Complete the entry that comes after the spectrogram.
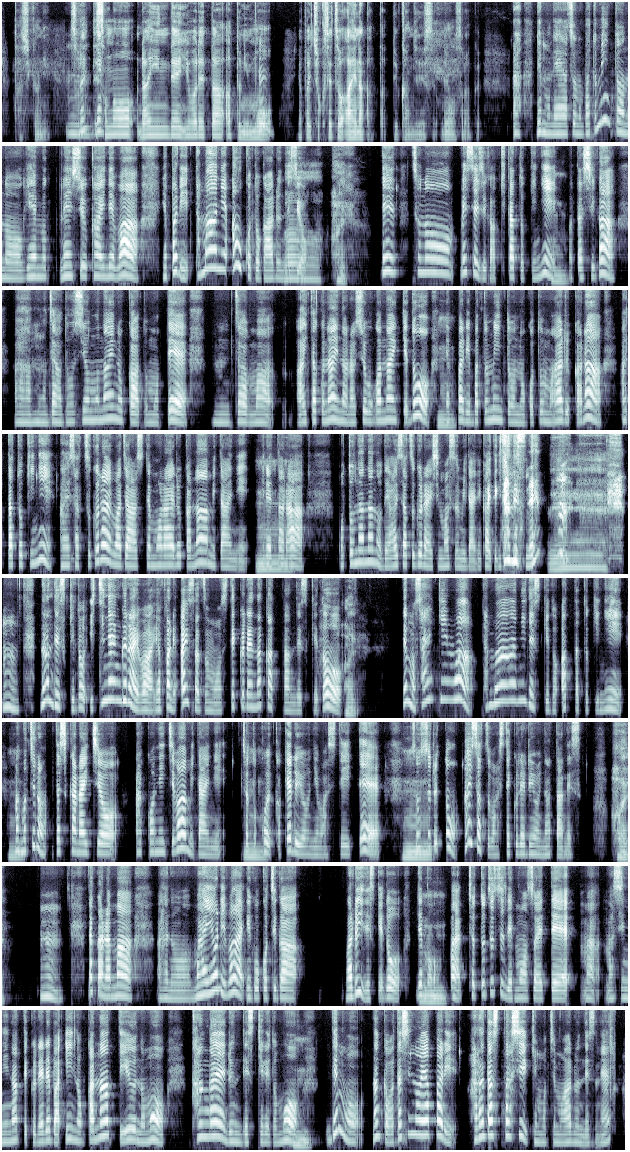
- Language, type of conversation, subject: Japanese, advice, 共通の友達との関係をどう保てばよいのでしょうか？
- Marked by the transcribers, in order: "バドミントン" said as "ばとみんとん"; "バドミントン" said as "ばとみんとん"; laughing while speaking: "返ってきたんですね"; laugh; "腹立たしい" said as "はらだすたしい"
